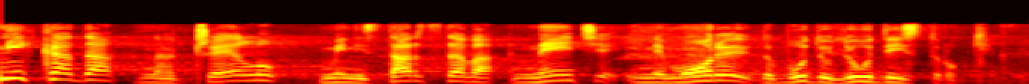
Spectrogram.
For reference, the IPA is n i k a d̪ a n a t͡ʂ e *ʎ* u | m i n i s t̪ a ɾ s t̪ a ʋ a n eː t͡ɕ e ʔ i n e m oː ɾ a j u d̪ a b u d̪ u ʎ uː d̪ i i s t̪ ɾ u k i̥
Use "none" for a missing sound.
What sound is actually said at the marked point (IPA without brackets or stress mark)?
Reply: l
